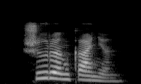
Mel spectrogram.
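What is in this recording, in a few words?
"шырӧн-каньӧн", Komi, female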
